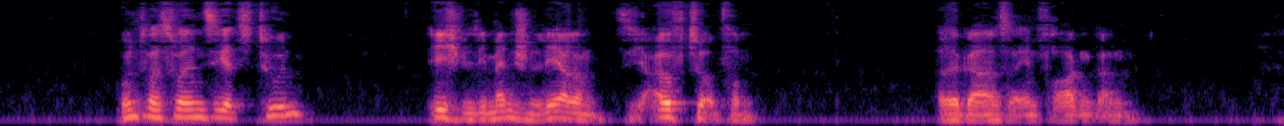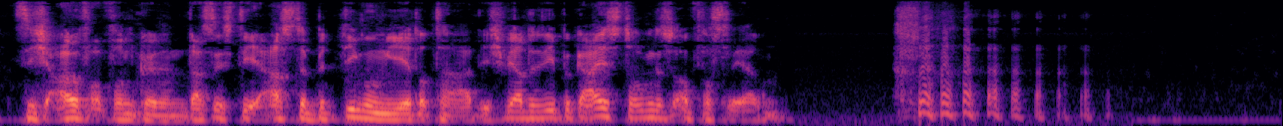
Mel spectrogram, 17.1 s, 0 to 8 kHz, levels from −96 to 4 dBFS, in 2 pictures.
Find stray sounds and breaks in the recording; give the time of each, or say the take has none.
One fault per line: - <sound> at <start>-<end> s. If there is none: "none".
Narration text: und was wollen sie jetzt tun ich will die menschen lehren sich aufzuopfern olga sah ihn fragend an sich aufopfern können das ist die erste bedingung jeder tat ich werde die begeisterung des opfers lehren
- laugh at 14.5-16.0 s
